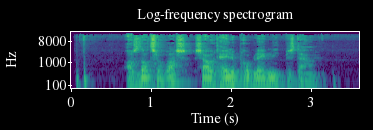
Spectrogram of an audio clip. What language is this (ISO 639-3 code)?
nld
